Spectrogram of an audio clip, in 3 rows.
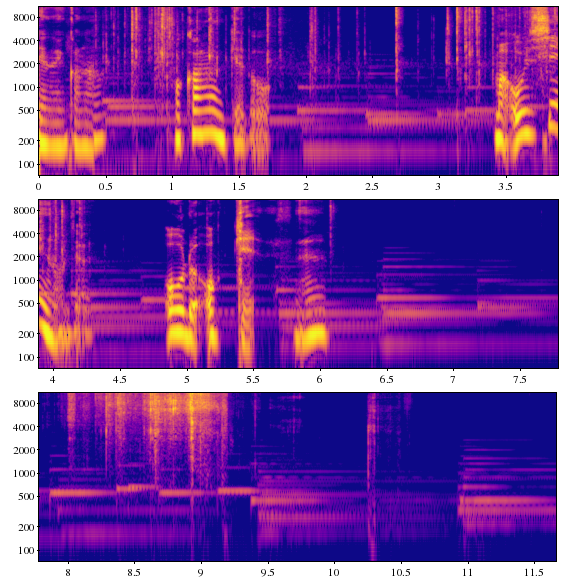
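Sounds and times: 
speech: 0.0s - 1.9s, 3.4s - 6.2s
snack wrapper crinkling: 0.4s - 3.4s, 7.8s - 9.5s
stale snack crunching while being eaten: 7.9s - 9.5s.

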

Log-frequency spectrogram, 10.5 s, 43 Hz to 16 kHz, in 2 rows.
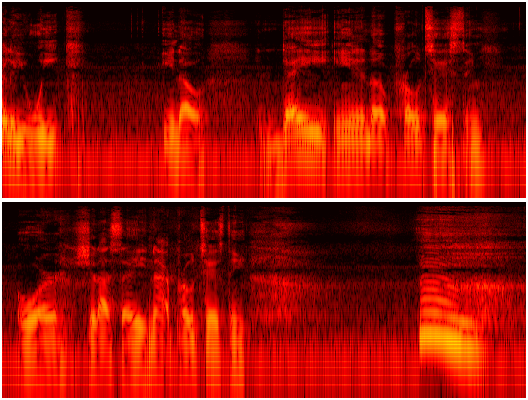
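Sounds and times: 
speech: 0.0s - 0.9s, 1.6s - 8.2s, 9.4s - 10.3s
person yawning: 9.4s - 10.4s.

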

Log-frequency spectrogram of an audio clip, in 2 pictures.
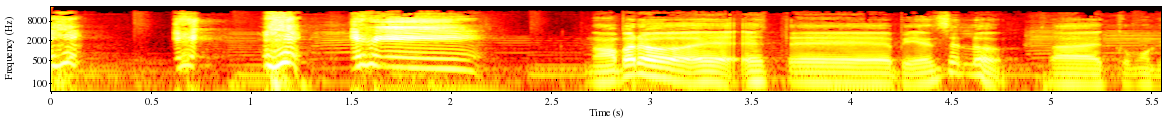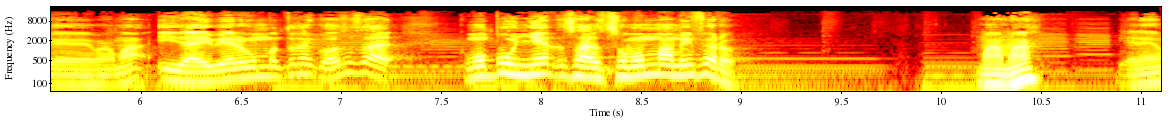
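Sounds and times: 
baby crying in short choppy bursts: 0.0s - 2.3s
speech: 0.0s - 9.2s, 10.2s - 11.0s.

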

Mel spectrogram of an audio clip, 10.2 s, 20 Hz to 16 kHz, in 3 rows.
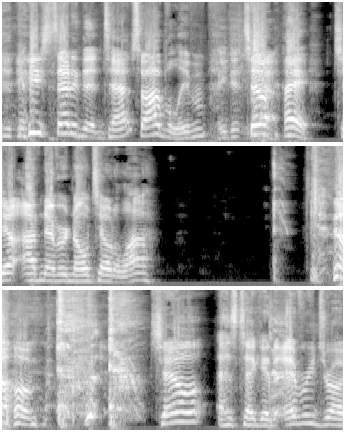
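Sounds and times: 
speech: 0.0s - 5.0s, 6.1s - 7.8s, 8.4s - 10.2s
person coughing into a microphone: 6.1s - 8.3s.

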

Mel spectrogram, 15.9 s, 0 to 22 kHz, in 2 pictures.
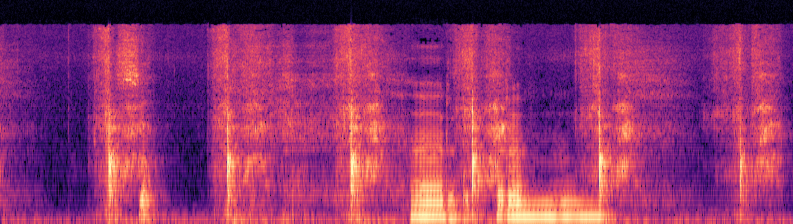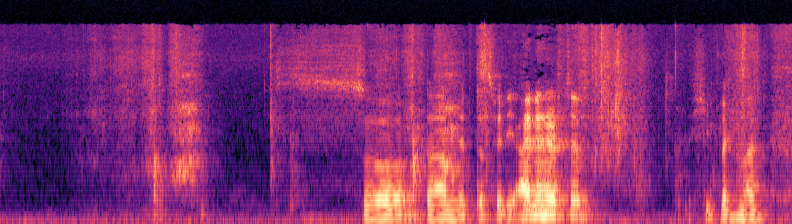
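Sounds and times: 
speech: 1.4s - 1.6s, 4.1s - 6.3s, 11.6s - 14.1s, 15.0s - 15.8s
knife slicing a vegetable into thin rings on a cutting board: 2.1s - 2.7s, 3.4s - 3.8s, 4.6s - 5.1s, 5.8s - 6.4s, 7.1s - 7.9s, 8.8s - 10.1s, 12.0s - 12.9s.

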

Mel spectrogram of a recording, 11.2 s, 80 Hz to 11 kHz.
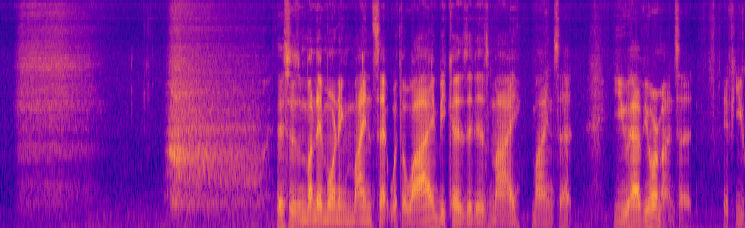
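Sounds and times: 
deep breath: 0.1s - 1.8s, 2.4s - 4.2s, 8.7s - 9.2s
speech: 4.2s - 11.1s.

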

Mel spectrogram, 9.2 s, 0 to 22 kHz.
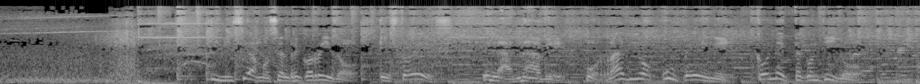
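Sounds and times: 
engine roar of a craft taking off with rising whine: 0.0s - 1.4s
speech: 2.2s - 9.1s.

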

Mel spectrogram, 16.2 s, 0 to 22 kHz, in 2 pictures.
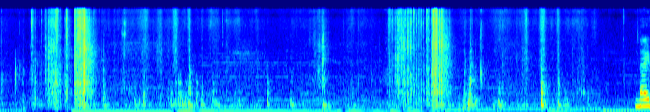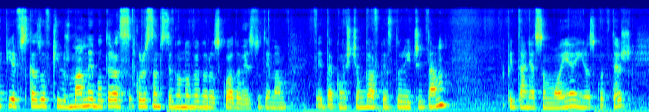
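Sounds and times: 
tarot cards being shuffled by hand: 0.0s - 4.2s, 4.8s - 7.5s
speech: 8.0s - 16.2s.

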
